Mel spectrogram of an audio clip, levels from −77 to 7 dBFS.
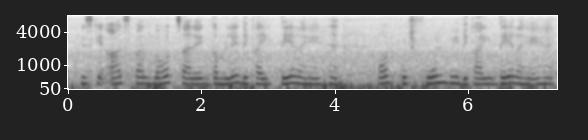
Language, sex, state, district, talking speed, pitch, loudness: Hindi, female, Madhya Pradesh, Dhar, 140 wpm, 230 Hz, -17 LUFS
